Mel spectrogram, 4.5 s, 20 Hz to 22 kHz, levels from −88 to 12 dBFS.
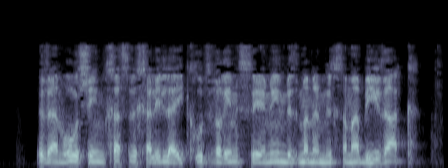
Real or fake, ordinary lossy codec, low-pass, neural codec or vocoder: fake; MP3, 32 kbps; 7.2 kHz; codec, 16 kHz, 16 kbps, FunCodec, trained on LibriTTS, 50 frames a second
